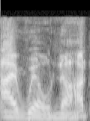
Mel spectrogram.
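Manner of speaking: affronted, indignant, flat-out refusal, acted out. Imitating a roommate refusing to do the dishes: imitating an indignant refusal. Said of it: "I love how indignant you are".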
